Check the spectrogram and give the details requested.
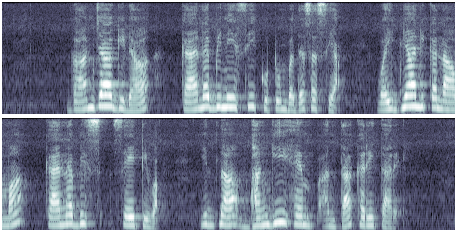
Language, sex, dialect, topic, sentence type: Kannada, female, Mysore Kannada, agriculture, statement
